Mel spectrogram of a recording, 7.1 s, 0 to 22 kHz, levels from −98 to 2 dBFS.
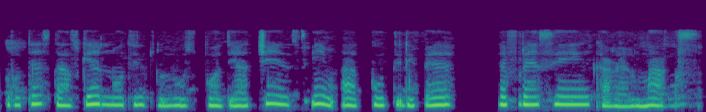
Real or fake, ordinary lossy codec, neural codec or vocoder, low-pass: real; none; none; 7.2 kHz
